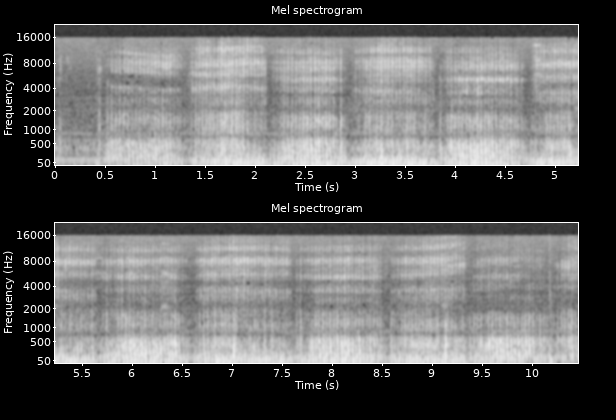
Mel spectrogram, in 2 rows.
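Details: Six-month-old kitten Tora purring while being cuddled, patted and given head scratches, recorded indoors on a 3DIO binaural microphone; deep rumbling purr in steady pulses roughly every 0.8 seconds, rising and falling with each breath.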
